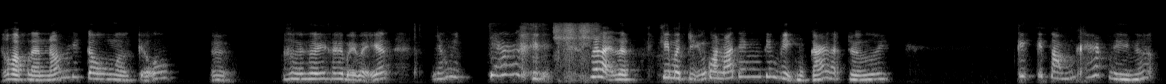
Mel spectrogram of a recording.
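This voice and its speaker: A woman's voice: high-pitched, expressive, brisk, pushed and bright. Woman, polite and teasing. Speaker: guest. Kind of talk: casual chat. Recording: dull lo-fi sound with faint noise.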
